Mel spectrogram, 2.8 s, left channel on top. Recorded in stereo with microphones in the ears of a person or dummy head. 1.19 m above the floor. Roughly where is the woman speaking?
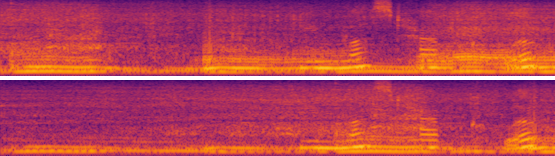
Centre.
